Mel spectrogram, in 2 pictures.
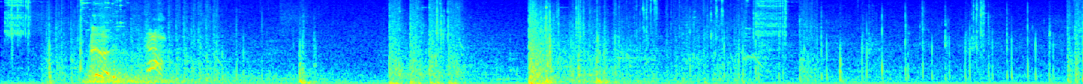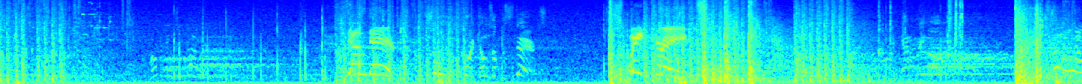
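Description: Gunshots crack and echo in a large hall.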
